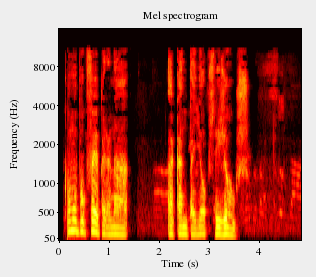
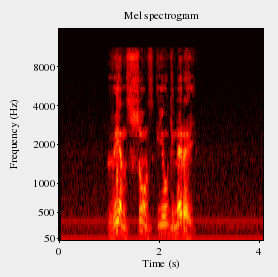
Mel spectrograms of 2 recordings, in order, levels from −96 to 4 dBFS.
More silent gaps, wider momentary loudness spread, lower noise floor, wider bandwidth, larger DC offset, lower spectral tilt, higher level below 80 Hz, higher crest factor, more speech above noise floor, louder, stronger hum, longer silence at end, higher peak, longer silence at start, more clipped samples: neither; about the same, 10 LU vs 12 LU; second, -61 dBFS vs -67 dBFS; about the same, 11.5 kHz vs 11.5 kHz; neither; first, -5.5 dB/octave vs -3.5 dB/octave; about the same, -62 dBFS vs -64 dBFS; about the same, 18 dB vs 22 dB; first, 40 dB vs 32 dB; first, -22 LUFS vs -36 LUFS; neither; second, 0.4 s vs 1.45 s; first, -4 dBFS vs -18 dBFS; second, 0.1 s vs 0.95 s; neither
